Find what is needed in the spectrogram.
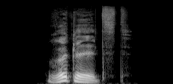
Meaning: second-person singular present of rütteln
- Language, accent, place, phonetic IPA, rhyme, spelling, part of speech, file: German, Germany, Berlin, [ˈʁʏtl̩st], -ʏtl̩st, rüttelst, verb, De-rüttelst.ogg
